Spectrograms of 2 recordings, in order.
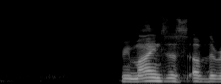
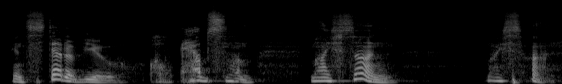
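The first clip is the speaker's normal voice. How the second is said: quiet weeping lament; 5 dB quieter than usual. A narrator's reading. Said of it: "and wept".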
